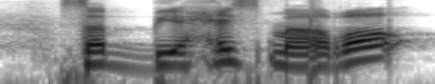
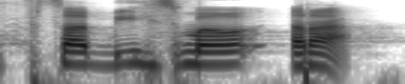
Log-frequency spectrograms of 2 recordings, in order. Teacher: Kalau huruf ro kita baca condong vokalnya berubah menjadi vokal O ya?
